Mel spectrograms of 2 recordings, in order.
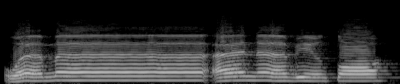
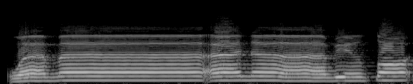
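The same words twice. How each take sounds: First: The vowel in 'na' is kept short. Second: The vowel in 'na' is drawn out long. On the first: The speaker calls it right. "Yang betulnya wa ma ana bita" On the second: The speaker calls it wrong. "na-nya jangan dibacakan dengan panjang. Jangan baca wa ma ana bita, itu tak betul"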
